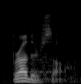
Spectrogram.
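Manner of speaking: low, tender greeting; affectionate. Acted. Ananias greets blinded Saul, low and affectionate. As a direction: say it gently, as to a brother. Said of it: "that's a sign of affection".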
